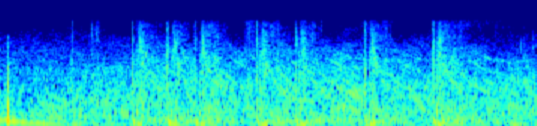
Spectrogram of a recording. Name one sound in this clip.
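Blaster rifle shots fire in quick bursts.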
